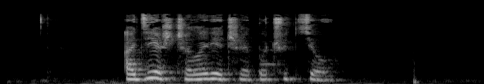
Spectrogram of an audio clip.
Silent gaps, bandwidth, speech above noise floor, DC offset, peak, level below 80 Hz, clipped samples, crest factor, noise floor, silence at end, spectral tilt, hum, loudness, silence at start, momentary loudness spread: none; 11.5 kHz; 45 dB; under 0.1%; -4 dBFS; -66 dBFS; under 0.1%; 22 dB; -68 dBFS; 0.7 s; -1.5 dB/octave; none; -22 LUFS; 0.4 s; 16 LU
